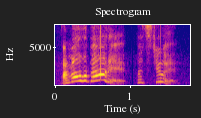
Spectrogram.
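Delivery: high, loud eager burst; excited yes. Real, not acted. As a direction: jump in with delight.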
